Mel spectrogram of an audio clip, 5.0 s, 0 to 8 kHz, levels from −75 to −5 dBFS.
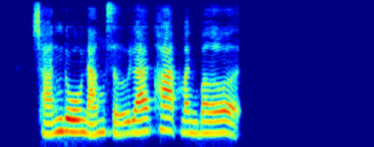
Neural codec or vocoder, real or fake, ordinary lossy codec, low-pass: codec, 16 kHz, 0.5 kbps, FunCodec, trained on Chinese and English, 25 frames a second; fake; none; none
